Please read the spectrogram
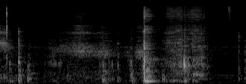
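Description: Circuit board being pulled out of its card-edge connector: rubbing and scraping as the board edge slides free, with small clicks and a knock about one and a half seconds in.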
